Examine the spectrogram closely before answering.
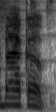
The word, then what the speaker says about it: backup: important hey yes yes you have to say backup Backup backup yeah so both words are stressed at about the same level hey mhm backup cuz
